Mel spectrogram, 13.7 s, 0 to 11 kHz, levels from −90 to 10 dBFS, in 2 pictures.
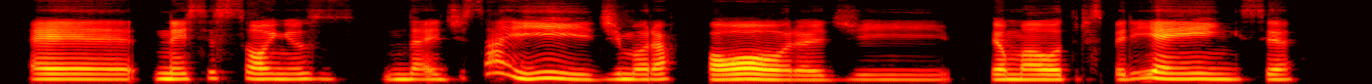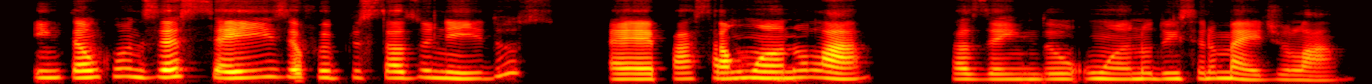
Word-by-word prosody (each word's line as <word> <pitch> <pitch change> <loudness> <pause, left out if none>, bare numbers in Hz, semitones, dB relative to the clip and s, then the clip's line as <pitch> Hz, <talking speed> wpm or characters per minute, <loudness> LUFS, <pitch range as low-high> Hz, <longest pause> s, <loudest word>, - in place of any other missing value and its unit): eh, 205 -1 +1
nesses 220 +3 -3
sonhos, 210 -1 -3 0.3
né, 200 0 -5
de 200 +6 -17
sair, 240 - -2
de 200 +3 -8
morar 205 +1 -2
fora, 190 -2 +4
de 185 +1 -15 0.2
ter 195 - +1
uma 195 0 0
outra 190 +1 -1
experiência. 205 -2 -1 0.5
Então 265 0 +2
com 310 +1 -7
16, 285 0 +5
eu 290 - +3
fui 270 - -3
para 260 +1 -16
os 265 - -11
Estados 250 0 -1
Unidos, 255 - -3 0.3
eh, 210 0 +5
passar 225 +2 0
1 260 +2 +1
ano 250 +1 +4
lá, 235 -3 +5 0.4
fazendo 205 0 -5
1 230 0 -1
ano 215 +1 -3
do 220 - -6
ensino 225 +1 -4
médio 195 -5 -1
lá. 170 0 -5
215 Hz, 155 wpm, -24 LUFS, 200-250 Hz, 0.5 s, 16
